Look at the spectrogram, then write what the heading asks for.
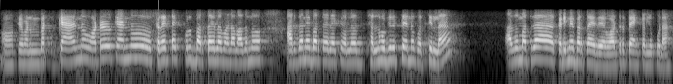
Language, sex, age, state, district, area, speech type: Kannada, female, 30-45, Karnataka, Gulbarga, urban, conversation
